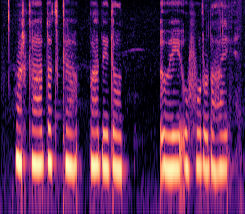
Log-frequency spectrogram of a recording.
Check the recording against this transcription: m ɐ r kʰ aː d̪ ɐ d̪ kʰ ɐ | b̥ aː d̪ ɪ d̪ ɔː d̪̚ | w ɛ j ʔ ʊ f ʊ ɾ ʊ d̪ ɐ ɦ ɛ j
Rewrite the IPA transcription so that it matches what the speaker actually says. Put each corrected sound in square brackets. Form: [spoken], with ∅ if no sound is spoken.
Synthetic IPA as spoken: m ɐ r kʰ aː d̪ ɐ d̪ kʰ ɐ | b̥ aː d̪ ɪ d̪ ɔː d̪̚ | w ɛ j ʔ ʊ f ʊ ɾ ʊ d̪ ɐ ɦ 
